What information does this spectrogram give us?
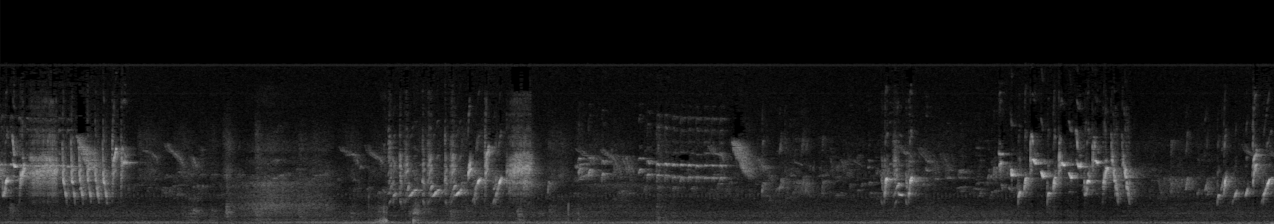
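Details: European goldfinch of the parva form singing in separate bursts of high twittering and trills, with quieter gaps between the phrases.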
